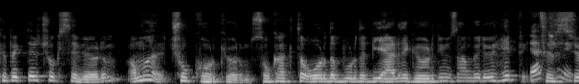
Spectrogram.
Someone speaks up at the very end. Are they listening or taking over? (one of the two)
listening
